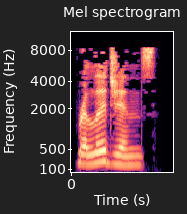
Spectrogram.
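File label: "religions", British English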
